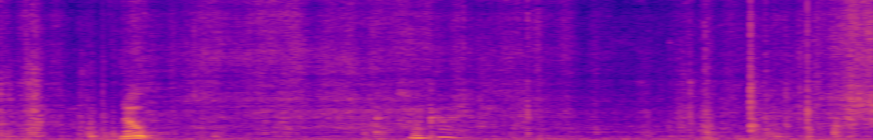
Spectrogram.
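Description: Faint rustling and sliding of cardstock being handled on a scoring board, with a few soft clicks near the end.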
